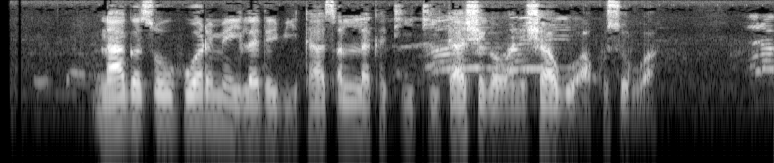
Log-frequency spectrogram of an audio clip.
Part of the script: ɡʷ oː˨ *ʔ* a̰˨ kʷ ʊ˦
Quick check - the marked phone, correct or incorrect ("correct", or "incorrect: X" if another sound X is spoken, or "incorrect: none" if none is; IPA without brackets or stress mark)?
correct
